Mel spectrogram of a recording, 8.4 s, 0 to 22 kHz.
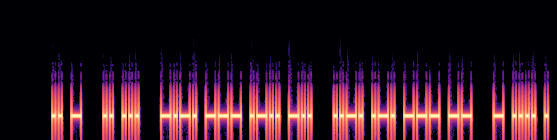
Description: Morse code, heard as a keyed tone, about 25 wpm, 700 Hz. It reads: IT IS COLD FROM THE
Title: Sentences from Top 1400 Words 25wpm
